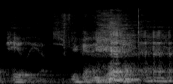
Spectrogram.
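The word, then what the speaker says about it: Palio: that's a box of we call them paleos we say it wrong he's like bro those are a box of paleo Cutters and I was like yeah what so he's like no dude it's a Paleo it's and like paleo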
